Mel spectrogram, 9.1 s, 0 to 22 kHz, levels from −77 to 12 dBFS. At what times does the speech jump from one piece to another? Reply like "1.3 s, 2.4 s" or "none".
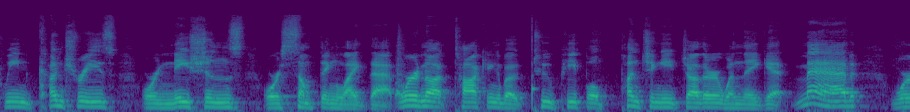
none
